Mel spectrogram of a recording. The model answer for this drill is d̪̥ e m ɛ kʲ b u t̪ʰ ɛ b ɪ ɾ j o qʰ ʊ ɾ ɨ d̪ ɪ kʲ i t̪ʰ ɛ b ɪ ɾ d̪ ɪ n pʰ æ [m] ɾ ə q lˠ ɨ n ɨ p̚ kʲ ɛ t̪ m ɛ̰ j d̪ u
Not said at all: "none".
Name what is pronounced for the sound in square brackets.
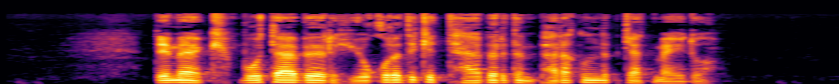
none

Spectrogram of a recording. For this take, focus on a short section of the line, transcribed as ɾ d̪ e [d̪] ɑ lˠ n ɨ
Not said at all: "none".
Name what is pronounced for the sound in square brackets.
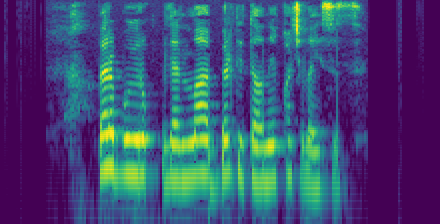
t̪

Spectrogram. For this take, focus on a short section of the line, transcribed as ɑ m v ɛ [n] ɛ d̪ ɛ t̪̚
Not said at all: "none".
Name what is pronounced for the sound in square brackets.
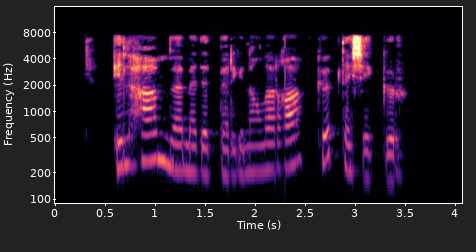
m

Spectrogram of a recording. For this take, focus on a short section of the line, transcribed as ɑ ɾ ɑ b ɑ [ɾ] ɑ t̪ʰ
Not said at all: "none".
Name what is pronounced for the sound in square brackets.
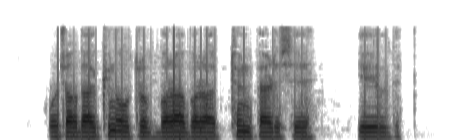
ɾ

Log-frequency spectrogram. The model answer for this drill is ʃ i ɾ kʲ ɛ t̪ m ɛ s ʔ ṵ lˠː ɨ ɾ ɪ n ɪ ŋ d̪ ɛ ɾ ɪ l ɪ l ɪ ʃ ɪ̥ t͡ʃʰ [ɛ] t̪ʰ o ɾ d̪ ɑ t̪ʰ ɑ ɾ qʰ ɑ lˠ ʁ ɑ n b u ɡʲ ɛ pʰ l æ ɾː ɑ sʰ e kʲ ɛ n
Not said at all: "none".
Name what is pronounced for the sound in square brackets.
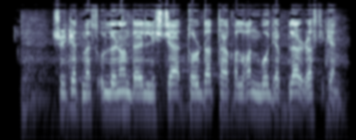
ɛ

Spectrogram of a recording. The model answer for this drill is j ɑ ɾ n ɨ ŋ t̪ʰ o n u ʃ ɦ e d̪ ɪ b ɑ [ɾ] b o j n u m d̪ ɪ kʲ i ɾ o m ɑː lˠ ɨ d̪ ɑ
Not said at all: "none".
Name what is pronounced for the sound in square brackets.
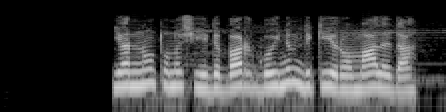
ɾ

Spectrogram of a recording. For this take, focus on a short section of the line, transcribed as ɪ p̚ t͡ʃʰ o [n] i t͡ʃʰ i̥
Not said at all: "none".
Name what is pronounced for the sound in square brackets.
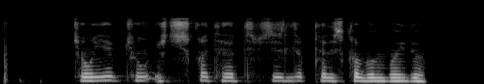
ŋ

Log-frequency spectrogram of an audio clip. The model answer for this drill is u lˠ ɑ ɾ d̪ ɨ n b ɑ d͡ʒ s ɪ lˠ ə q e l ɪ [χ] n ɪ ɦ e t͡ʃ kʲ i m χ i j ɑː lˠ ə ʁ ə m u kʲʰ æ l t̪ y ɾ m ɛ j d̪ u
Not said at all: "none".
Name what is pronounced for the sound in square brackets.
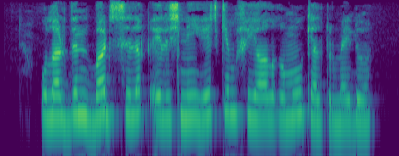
ʃ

